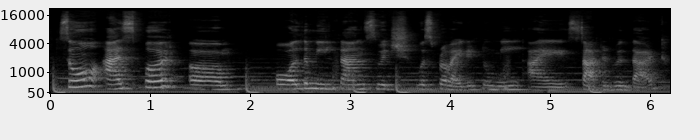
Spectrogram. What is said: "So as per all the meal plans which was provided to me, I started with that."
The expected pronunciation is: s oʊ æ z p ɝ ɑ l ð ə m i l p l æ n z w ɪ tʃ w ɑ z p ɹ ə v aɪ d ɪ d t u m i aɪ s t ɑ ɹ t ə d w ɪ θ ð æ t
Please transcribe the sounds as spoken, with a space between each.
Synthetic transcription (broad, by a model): s oʊ æ z f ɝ ɑ l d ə m i l p l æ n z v ɪ tʃ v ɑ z p ɹ ə v aɪ d ɪ d t u m i aɪ s t ɑ ɹ t ə d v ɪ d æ t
